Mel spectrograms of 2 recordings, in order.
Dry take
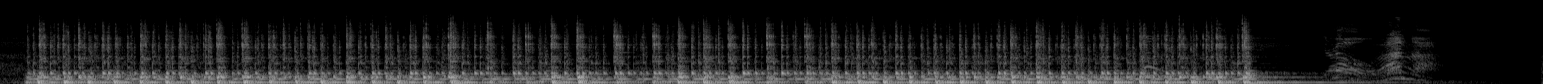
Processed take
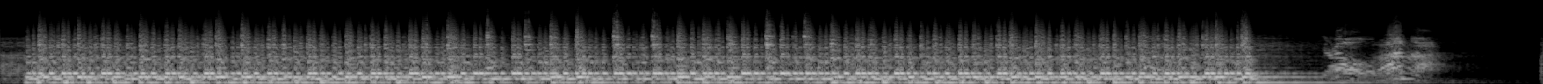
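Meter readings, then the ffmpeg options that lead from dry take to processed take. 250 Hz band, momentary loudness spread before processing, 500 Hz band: +12.0 dB, 12 LU, +15.5 dB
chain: -filter_complex "[0:a]adynamicsmooth=sensitivity=5:basefreq=2100,afftfilt=real='hypot(re,im)*cos(PI*b)':imag='0':win_size=2048:overlap=0.75,asplit=2[link_01][link_02];[link_02]highpass=frequency=720:poles=1,volume=32dB,asoftclip=type=tanh:threshold=-11dB[link_03];[link_01][link_03]amix=inputs=2:normalize=0,lowpass=frequency=2600:poles=1,volume=-6dB,volume=2dB"

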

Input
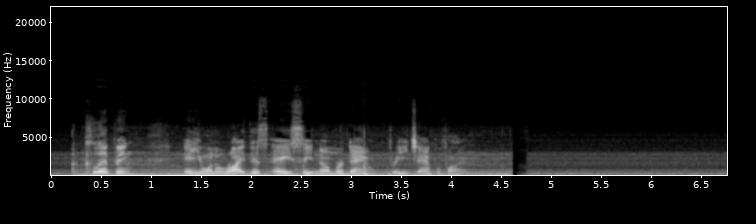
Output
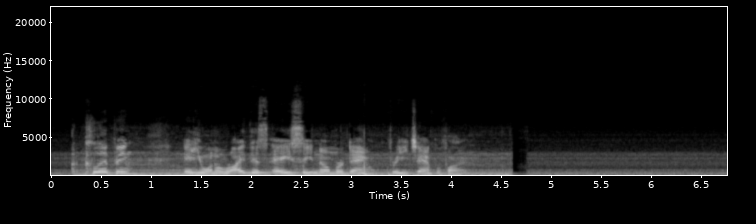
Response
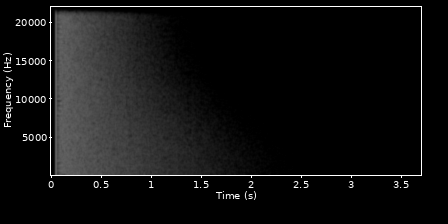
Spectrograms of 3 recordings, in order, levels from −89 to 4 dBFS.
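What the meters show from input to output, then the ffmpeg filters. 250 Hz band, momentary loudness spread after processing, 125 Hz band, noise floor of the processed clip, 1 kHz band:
−2.5 dB, 12 LU, −2.0 dB, −48 dBFS, −6.0 dB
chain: -af "bandreject=frequency=76.35:width_type=h:width=4,bandreject=frequency=152.7:width_type=h:width=4,bandreject=frequency=229.05:width_type=h:width=4,bandreject=frequency=305.4:width_type=h:width=4,bandreject=frequency=381.75:width_type=h:width=4,alimiter=limit=-13.5dB:level=0:latency=1:release=33"

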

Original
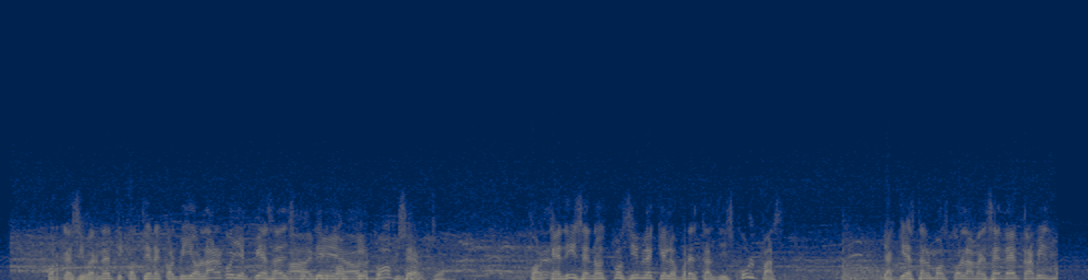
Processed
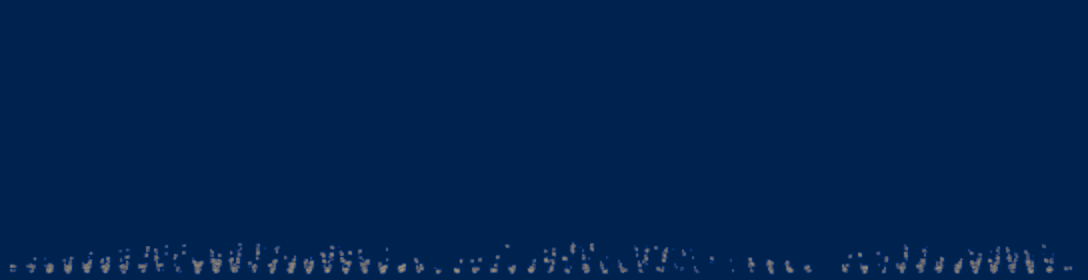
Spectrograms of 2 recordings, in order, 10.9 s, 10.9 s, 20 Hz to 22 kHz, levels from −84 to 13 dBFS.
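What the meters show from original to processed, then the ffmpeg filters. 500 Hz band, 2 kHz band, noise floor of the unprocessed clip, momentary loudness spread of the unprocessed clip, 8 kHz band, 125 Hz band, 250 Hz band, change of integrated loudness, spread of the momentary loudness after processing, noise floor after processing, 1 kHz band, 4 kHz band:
−18.0 dB, −2.0 dB, −50 dBFS, 10 LU, can't be measured, below −40 dB, below −40 dB, −5.0 dB, 9 LU, below −85 dBFS, +2.5 dB, below −15 dB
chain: -filter_complex "[0:a]aeval=exprs='clip(val(0),-1,0.0211)':channel_layout=same,highpass=450,asplit=6[link_01][link_02][link_03][link_04][link_05][link_06];[link_02]adelay=196,afreqshift=120,volume=-4dB[link_07];[link_03]adelay=392,afreqshift=240,volume=-11.3dB[link_08];[link_04]adelay=588,afreqshift=360,volume=-18.7dB[link_09];[link_05]adelay=784,afreqshift=480,volume=-26dB[link_10];[link_06]adelay=980,afreqshift=600,volume=-33.3dB[link_11];[link_01][link_07][link_08][link_09][link_10][link_11]amix=inputs=6:normalize=0,afftfilt=real='re*gte(hypot(re,im),0.0355)':imag='im*gte(hypot(re,im),0.0355)':win_size=1024:overlap=0.75,dynaudnorm=framelen=480:gausssize=11:maxgain=7.5dB,equalizer=frequency=3300:width_type=o:width=1:gain=-7,alimiter=level_in=4.5dB:limit=-24dB:level=0:latency=1:release=93,volume=-4.5dB,afftfilt=real='re*between(b*sr/1024,960*pow(5500/960,0.5+0.5*sin(2*PI*5.4*pts/sr))/1.41,960*pow(5500/960,0.5+0.5*sin(2*PI*5.4*pts/sr))*1.41)':imag='im*between(b*sr/1024,960*pow(5500/960,0.5+0.5*sin(2*PI*5.4*pts/sr))/1.41,960*pow(5500/960,0.5+0.5*sin(2*PI*5.4*pts/sr))*1.41)':win_size=1024:overlap=0.75,volume=9dB"

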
